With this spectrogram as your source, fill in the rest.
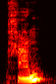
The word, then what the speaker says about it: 胖: Now this character has two pronunciations. Oops, sorry. Another one is pronounced as 盘. 盘 means easy and comfortable.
